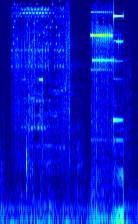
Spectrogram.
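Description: Slide-transition sound effect: a soft airy whoosh lasting about a second, then a brief, louder chime of several steady high tones.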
